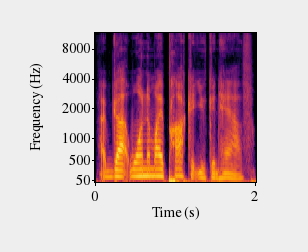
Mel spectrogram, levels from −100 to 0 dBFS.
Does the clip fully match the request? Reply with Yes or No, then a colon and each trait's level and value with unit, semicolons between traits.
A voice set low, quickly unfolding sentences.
Yes: low, 130 Hz; fast, 265 wpm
